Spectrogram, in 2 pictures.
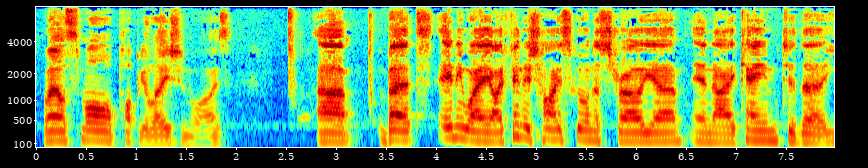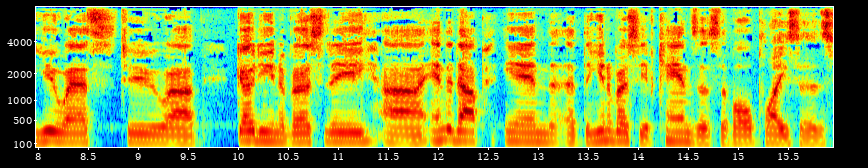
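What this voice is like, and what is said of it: Australian accent, partly Americanized. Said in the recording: “this is not a typical Hawaiian accent. I'm originally from Australia, although my accent has been Americanized over the decades.”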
